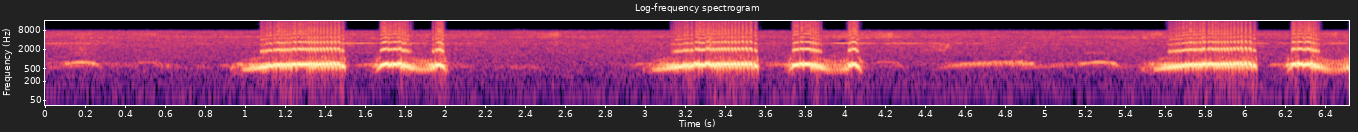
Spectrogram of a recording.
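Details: Domestic pigeon of the kecor type cooing loudly and clearly: a long, slightly rising coo followed by two short hoarse notes, phrase repeated three times about every two and a half seconds, with soft low coos between.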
